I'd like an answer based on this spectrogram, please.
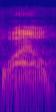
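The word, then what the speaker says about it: Wyld: So it's just pronounced wild. But you know we're not in the wild.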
